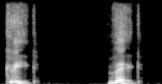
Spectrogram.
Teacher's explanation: When G is at the end of a word, it sounds like K. Again, the final sound changes from G to K.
